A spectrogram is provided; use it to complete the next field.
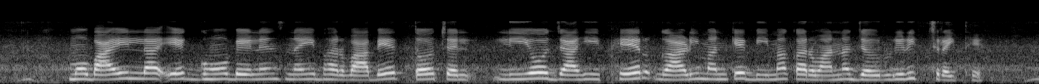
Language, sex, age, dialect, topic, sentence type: Chhattisgarhi, female, 25-30, Central, banking, statement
